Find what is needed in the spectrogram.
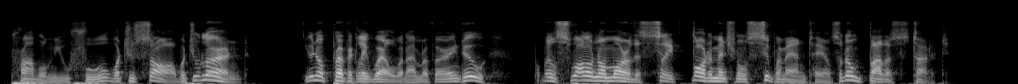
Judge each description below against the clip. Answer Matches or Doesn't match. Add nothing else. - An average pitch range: Doesn't match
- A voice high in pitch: Doesn't match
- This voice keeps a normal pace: Doesn't match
